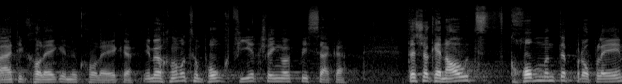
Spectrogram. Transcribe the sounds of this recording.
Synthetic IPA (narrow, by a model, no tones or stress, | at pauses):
æɪtikʰɔleːɡ̥ɪnəʊkʰɔleːɡ̥əɪmœχtnɔmɑlt͡sʊmpʰʊŋktfiːɾkʃʋɪŋːəœpːissæɡ̥ə | d̥ɑsɪʃjɑɡenɑwt͡s | kʰɔməndəprɔb̥leː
